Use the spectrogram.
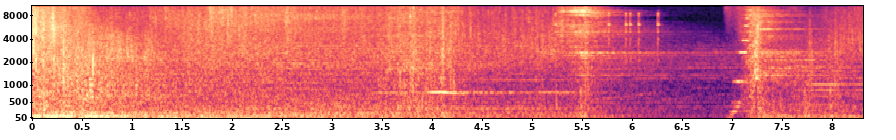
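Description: A Confringo fire spell explodes in Hogwarts Legacy, a loud booming blast that rumbles and fades, followed by a second sharp burst near the end.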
